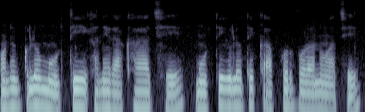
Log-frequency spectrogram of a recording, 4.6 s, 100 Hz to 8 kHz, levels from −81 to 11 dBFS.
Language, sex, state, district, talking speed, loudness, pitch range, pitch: Bengali, male, West Bengal, Alipurduar, 130 wpm, -17 LUFS, 105-120 Hz, 115 Hz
